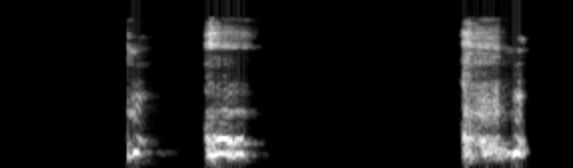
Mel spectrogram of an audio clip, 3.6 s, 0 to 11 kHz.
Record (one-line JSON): {"three_cough_length": "3.6 s", "three_cough_amplitude": 29273, "three_cough_signal_mean_std_ratio": 0.36, "survey_phase": "alpha (2021-03-01 to 2021-08-12)", "age": "18-44", "gender": "Female", "wearing_mask": "No", "symptom_cough_any": true, "symptom_diarrhoea": true, "symptom_fatigue": true, "symptom_change_to_sense_of_smell_or_taste": true, "symptom_onset": "4 days", "smoker_status": "Never smoked", "respiratory_condition_asthma": false, "respiratory_condition_other": false, "recruitment_source": "Test and Trace", "submission_delay": "2 days", "covid_test_result": "Positive", "covid_test_method": "RT-qPCR", "covid_ct_value": 18.5, "covid_ct_gene": "ORF1ab gene"}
